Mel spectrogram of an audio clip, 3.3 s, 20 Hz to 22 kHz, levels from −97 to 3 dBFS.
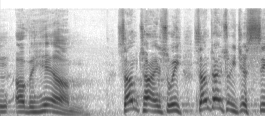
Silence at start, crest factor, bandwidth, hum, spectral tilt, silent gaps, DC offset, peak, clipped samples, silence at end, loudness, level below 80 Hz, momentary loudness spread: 0 s; 18 dB; 16 kHz; none; -3.5 dB/octave; none; under 0.1%; -8 dBFS; under 0.1%; 0 s; -25 LUFS; -64 dBFS; 5 LU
